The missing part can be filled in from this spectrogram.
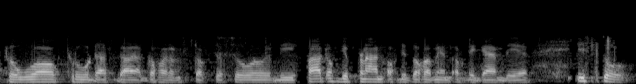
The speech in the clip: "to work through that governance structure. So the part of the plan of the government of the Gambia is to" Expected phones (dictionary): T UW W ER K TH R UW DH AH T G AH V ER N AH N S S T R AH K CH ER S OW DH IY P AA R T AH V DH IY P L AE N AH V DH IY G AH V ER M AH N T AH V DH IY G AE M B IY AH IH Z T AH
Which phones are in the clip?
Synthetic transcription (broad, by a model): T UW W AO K T R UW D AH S G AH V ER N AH N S S T AO K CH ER S OW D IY P AA R T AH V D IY P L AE N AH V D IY G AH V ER M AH N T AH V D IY G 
